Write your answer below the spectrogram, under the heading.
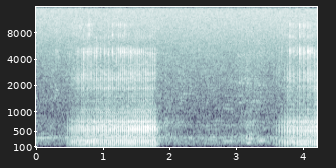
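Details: Emma Mae, a sleeping Boston Terrier, gives a loud, raspy snore of about one and a half seconds, a quiet pause, then the start of the next harsh rumbling breath.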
